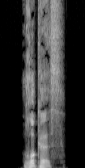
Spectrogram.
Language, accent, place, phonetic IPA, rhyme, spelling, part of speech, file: German, Germany, Berlin, [ˈʁʊkəs], -ʊkəs, Ruckes, noun, De-Ruckes.ogg
- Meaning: genitive singular of Ruck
